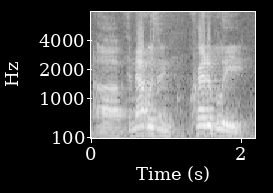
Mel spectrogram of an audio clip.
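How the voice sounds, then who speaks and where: A man in his forties speaks energetically to an event audience, checking in with "right?" as he goes. He sits back from the mic in a reverberant room, and a faint low rumble runs underneath. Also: moderate pace, recorded from a distance. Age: 40s. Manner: energetic and conversational, tags points with "right?". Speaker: venture investor and guest speaker. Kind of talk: telling his founder story to an event audience. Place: event venue before an audience.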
